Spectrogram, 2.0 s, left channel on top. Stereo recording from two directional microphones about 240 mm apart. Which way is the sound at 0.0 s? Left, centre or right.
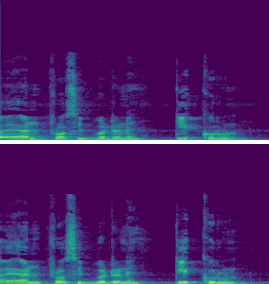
Right.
